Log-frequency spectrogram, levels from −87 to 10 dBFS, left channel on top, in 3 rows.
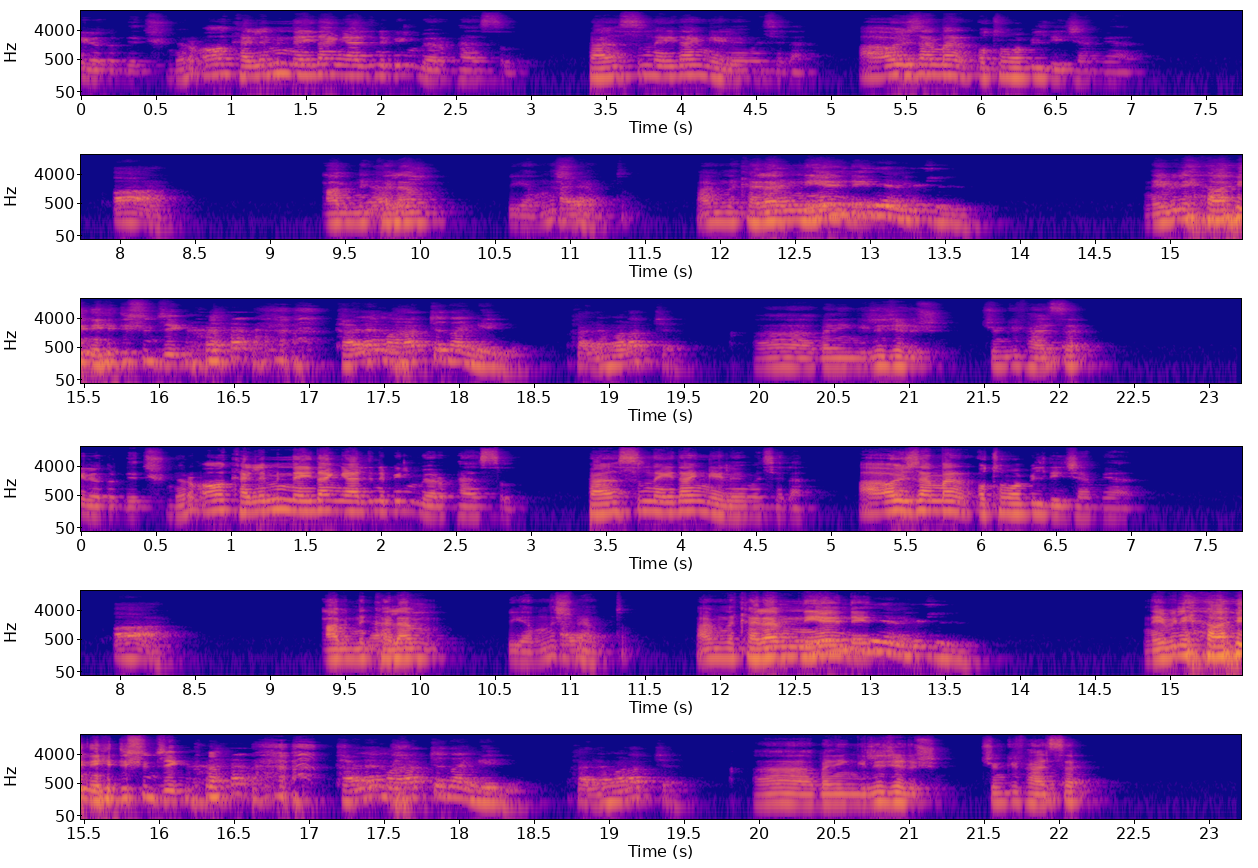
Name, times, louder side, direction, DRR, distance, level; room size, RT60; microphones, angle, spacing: voice 1, 0.0-2.8 3.4-4.8 5.2-7.0 9.4-10.1 10.6-11.2 11.9-13.0 14.8-16.4 16.7-17.1 17.6-17.7 20.0-21.2 21.5-22.1, right 5 dB, 50° right, 10 dB, 0.4 m, -28 dB
voice 2, 8.0-8.3 9.6-10.0 10.9-11.2 12.4-13.6 16.2-16.7 17.2-18.4 18.8-19.4 22.0-22.1, left 1 dB, 30° left, -5 dB, 0.9 m, -31 dB
2.6 x 2.4 x 3.7 m, 0.36 s
head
